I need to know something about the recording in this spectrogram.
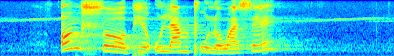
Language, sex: Xhosa, female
